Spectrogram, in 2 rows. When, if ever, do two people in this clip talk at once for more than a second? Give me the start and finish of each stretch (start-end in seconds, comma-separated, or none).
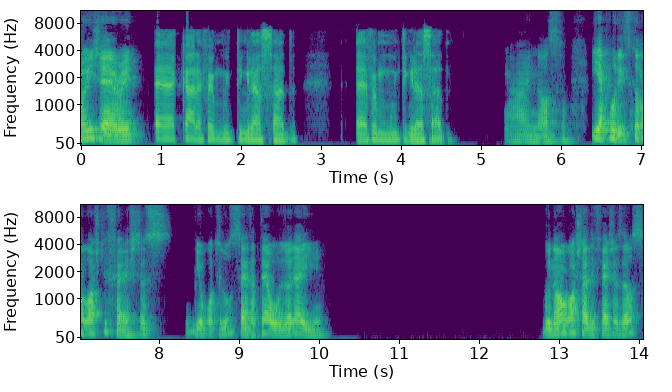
none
